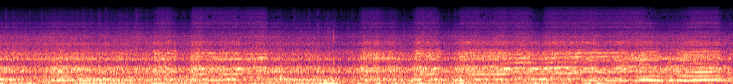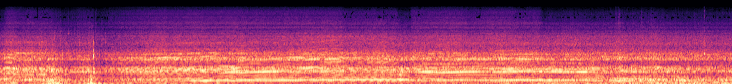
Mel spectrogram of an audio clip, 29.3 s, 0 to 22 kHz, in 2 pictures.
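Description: Alfa Romeo 156 GTA's 3.2-litre V6 race engine heard from inside the cockpit, revving hard on track: its pitch climbs in long sweeps under acceleration and drops sharply at gear changes or braking, about six, sixteen and twenty-three seconds in.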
